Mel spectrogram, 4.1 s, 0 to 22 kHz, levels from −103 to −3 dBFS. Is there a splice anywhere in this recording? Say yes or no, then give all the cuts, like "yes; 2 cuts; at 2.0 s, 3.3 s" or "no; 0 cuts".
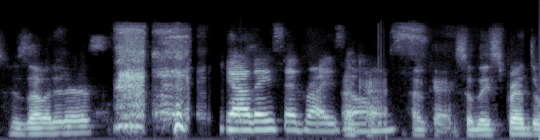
no; 0 cuts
